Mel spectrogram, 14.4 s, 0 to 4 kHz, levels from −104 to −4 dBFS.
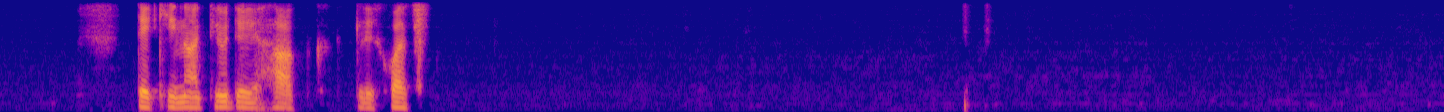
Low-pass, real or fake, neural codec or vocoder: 3.6 kHz; fake; vocoder, 44.1 kHz, 128 mel bands, Pupu-Vocoder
